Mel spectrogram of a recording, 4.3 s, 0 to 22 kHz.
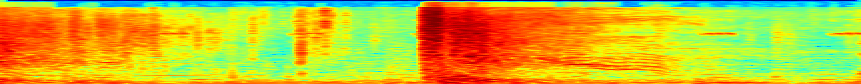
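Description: Gunfire in the zombie-survival game 7 Days to Die, a dense burst of shots with a loud sharp blast near the middle, set against a busy background of game noise.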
